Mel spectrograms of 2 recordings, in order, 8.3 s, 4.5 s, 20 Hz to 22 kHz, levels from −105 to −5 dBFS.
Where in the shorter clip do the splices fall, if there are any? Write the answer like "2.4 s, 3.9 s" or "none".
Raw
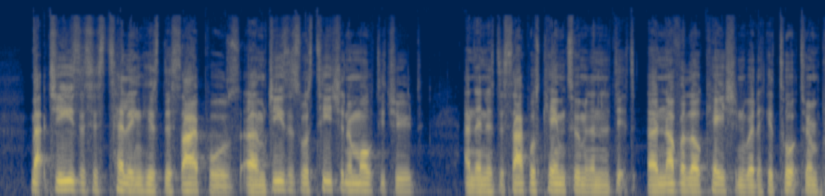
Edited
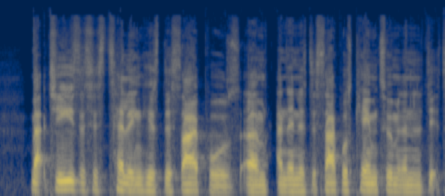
2.7 s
